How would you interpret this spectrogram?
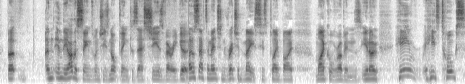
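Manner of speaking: ordinary talk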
